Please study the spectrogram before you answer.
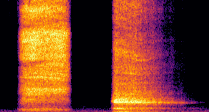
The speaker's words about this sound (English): Breathing.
